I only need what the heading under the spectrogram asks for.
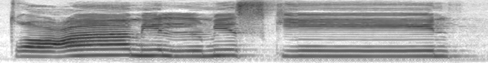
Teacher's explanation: اب اس کو ایسے نہیں کہنا تو عامل، تو جب تو کریں گے نا، اگر ہونٹوں کو تھوڑا سا گول کریں گے تو یہاں پر تے کے اوپر، تو کے اوپر پیش کی آواز آئے گی، ٹھیک ہے، اس کا بھی خیال کرنا ہے آپ نے۔ تو منہ کو کمپلیٹ کھولنا ہے، موٹا بھی پڑھنا ہے، تا کی آواز نہ آئے اور تو کی آواز بھی نہ آئے۔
